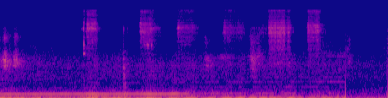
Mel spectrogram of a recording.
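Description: An aerosol can sprays with a short hiss.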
